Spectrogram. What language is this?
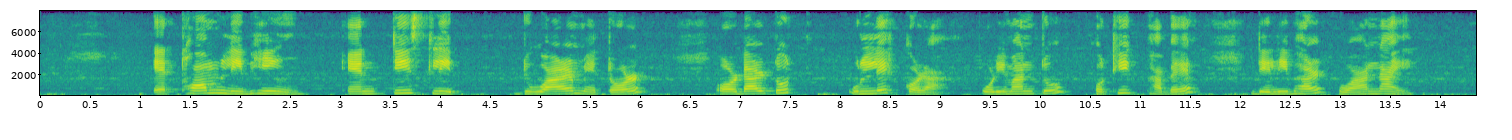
Assamese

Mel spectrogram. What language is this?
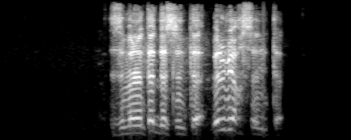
Kabyle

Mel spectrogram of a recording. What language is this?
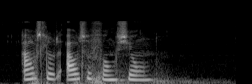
Danish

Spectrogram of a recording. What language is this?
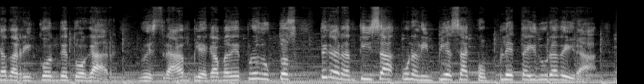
Spanish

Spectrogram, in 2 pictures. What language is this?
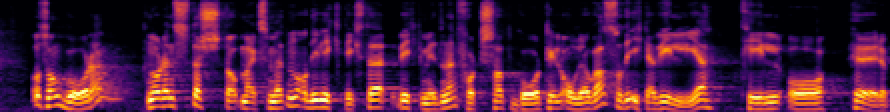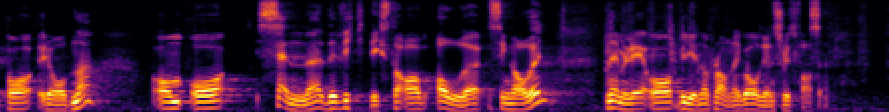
Norwegian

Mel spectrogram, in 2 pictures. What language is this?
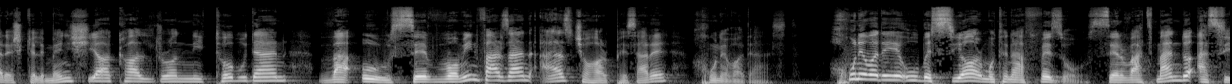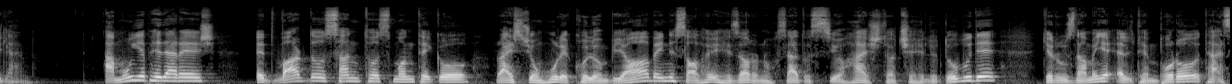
Persian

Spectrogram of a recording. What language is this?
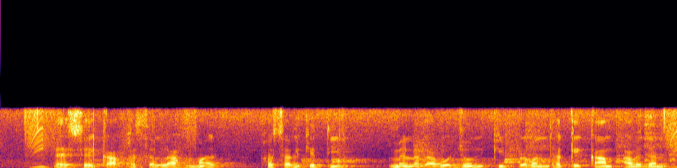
Chhattisgarhi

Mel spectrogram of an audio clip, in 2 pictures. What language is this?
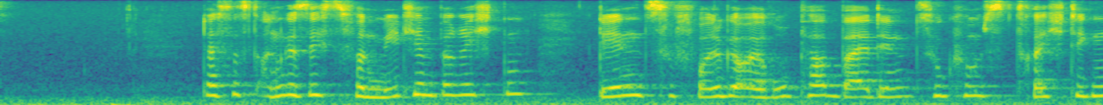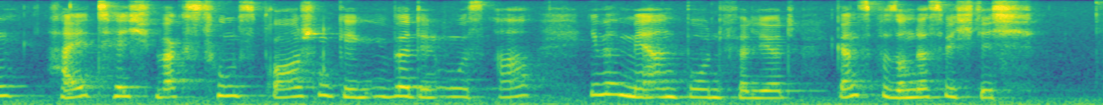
German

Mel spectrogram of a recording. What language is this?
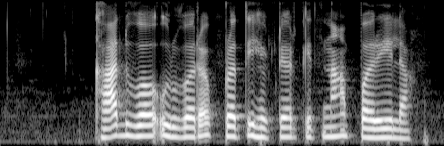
Bhojpuri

